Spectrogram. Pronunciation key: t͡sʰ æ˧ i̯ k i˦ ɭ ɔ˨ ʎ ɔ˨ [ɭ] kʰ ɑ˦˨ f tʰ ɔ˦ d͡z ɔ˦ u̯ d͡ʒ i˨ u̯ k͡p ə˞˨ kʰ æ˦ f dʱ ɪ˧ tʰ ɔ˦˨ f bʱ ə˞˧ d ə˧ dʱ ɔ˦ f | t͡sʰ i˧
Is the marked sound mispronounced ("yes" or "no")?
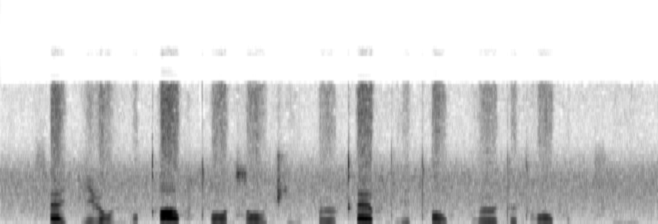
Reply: yes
